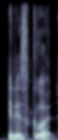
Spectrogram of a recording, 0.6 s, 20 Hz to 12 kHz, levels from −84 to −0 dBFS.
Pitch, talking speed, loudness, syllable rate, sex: 220 Hz, 310 wpm, -17 LUFS, 7.5 syllables/s, female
